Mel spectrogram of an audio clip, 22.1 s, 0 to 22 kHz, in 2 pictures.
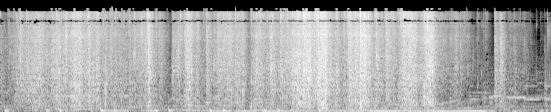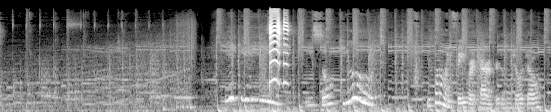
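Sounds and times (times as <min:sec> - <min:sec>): plastic bag crinkling: 0:00.0 - 0:11.0, 0:16.4 - 0:16.8
soft background music: 0:00.0 - 0:22.0.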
